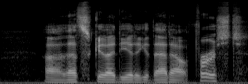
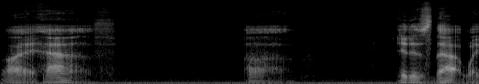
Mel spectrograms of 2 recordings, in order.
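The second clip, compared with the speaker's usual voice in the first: talking tree; 3 semitones lower, 5 dB quieter, slower than usual. Acted. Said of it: "slow voice".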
